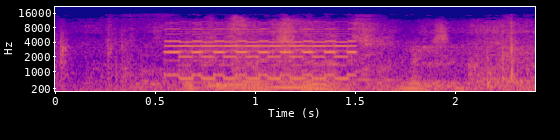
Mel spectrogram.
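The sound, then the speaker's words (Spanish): A telephone rings with a single electronic burst of high, steady tones lasting about a second, fairly faint overall. “El 6 de agosto, el agente Alpert recibió una llamada de Sean Taylor”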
